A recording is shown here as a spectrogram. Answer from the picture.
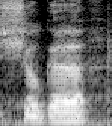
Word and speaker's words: sugar: that don't make sense sugar you get the sh sound but it's spelled s u already telling your brain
